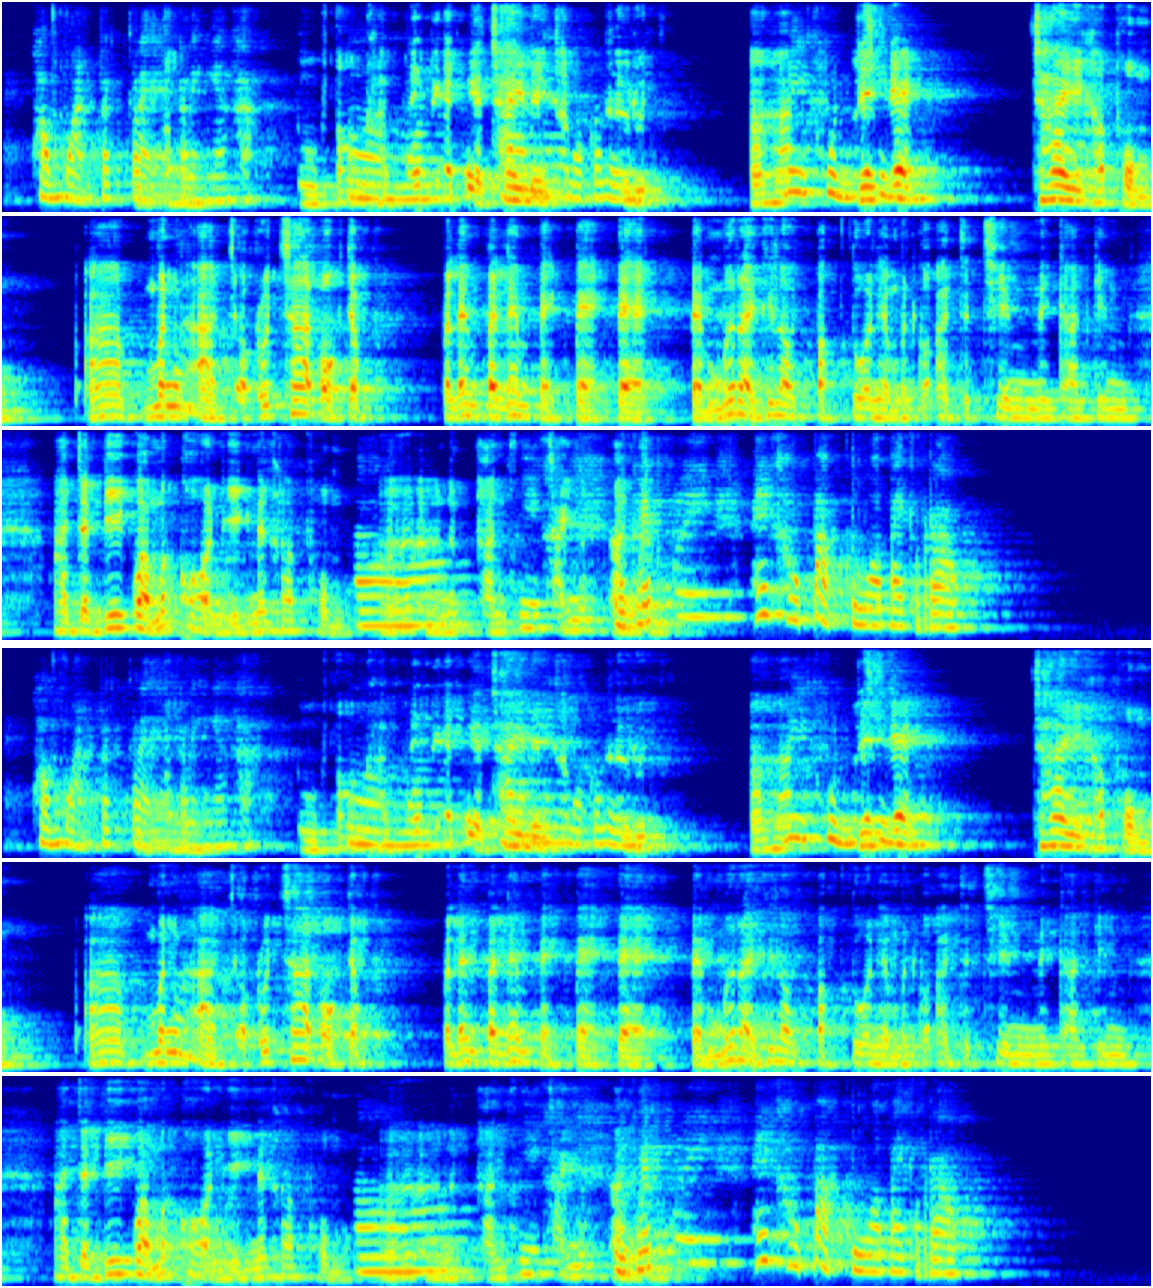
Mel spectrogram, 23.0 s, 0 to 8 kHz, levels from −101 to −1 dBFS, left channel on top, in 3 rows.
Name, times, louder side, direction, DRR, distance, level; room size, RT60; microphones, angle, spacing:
voice 1, 0.2-1.7 2.3-2.9 3.3-4.3 5.2-6.1 8.8-9.0 17.7-18.3 18.8-21.7, left 1 dB, 30° left, -2 dB, 2.0 m, -33 dB
voice 2, 0.9-1.3 2.0-3.8 4.1-4.3 5.0-5.3 5.7-6.1 6.9-7.7 8.2-10.1 10.6-12.0 12.2-18.7 19.0-19.5, left 4 dB, 70° left, 0 dB, 1.3 m, -31 dB
26.5 x 13.5 x 7.4 m, 0.80 s
head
